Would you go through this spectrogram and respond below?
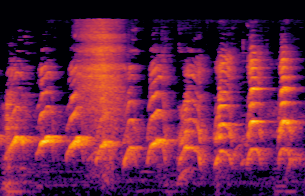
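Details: Saint Bernard puppy offered at a pet shop in Azamgarh, Uttar Pradesh: a string of high whining yelps, each rising then falling in pitch, repeated about three times a second.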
